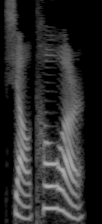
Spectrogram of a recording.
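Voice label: "小偷儿", Mandarin Chinese; chinese-flashcards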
